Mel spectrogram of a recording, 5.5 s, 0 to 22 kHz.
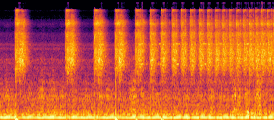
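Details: A pneumatic (air-compression) shockwave therapy device is demonstrated as its frequency is adjusted between minimum 1 Hz and maximum: sharp mechanical clacks, widely spaced then speeding up, over a low electrical hum.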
